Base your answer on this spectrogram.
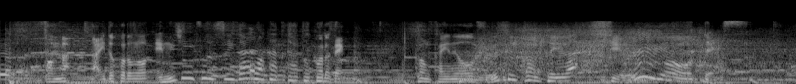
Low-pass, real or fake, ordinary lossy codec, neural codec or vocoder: none; fake; none; codec, 16 kHz, 2 kbps, X-Codec, HuBERT features, trained on balanced general audio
